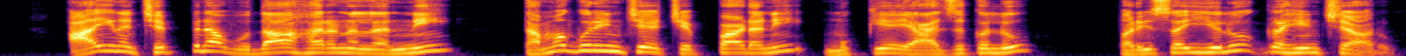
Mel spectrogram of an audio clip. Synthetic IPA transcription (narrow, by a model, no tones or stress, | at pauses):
aːjɐnɐt͡ʃe̞pːinɐud̪aːɦɐɾɐɳɐlɐnːiː | t̪ɐmɐɡuɾiɲt͡ʃe̞ːt͡ʃɛpːaːɽɐnimukʰjɐjaːd͡ʒɐkulu | pɐɾisɐjːuluɡɾɐɦiɲt͡ʃaːɾṵ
